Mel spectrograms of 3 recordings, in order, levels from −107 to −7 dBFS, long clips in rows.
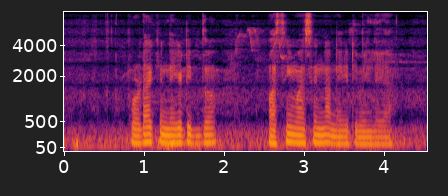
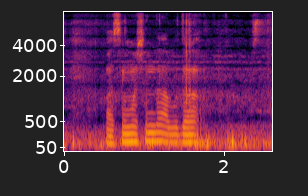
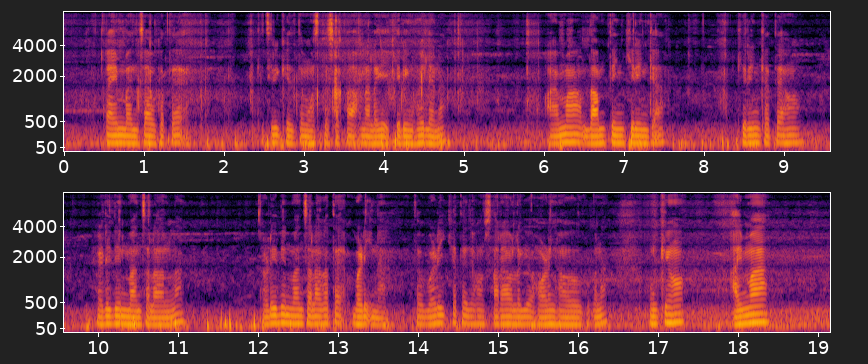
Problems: none marked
